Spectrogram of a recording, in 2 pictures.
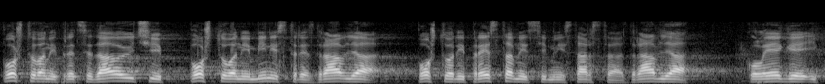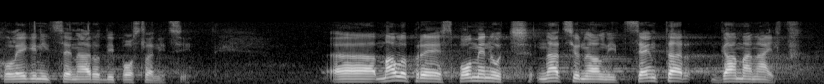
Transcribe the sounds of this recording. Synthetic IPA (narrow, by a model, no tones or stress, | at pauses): po̞ʃt̪o̞ʋanipɾet̪sʲjed̪aːʋajut͡ɕi | po̞ʃt̪o̞ʋaniminist̪ɾezd̪ɾaːʋʎa | po̞ʃt̪oʋanipɾe̞ːt̪st̪aʋnit̪siminist̪aːɾst̪aazd̪ɾaːʋʎako̞le̞ːɡe̞iko̞leːɡinit̪se̞naːɾo̞d̪nipo̞slˠanit̪sḭ | malˠo̞pɾejespo̞menut̪nat̪sio̞nalˠnit̪se̞nt̪aɾɡamanajf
